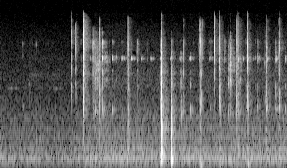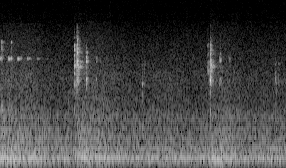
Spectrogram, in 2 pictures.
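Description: Faint clicking of a computer mouse while mesh faces are being selected: a quick run of clicks lasting about three and a half seconds, then two single clicks.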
